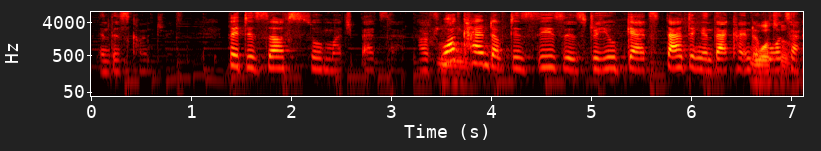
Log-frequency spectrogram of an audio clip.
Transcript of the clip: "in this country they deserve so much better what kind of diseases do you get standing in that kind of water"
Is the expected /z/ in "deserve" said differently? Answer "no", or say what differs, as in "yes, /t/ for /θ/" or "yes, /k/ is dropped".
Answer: no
